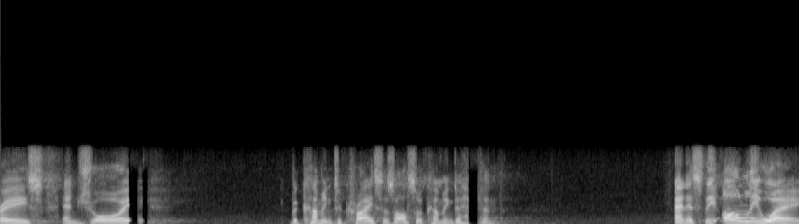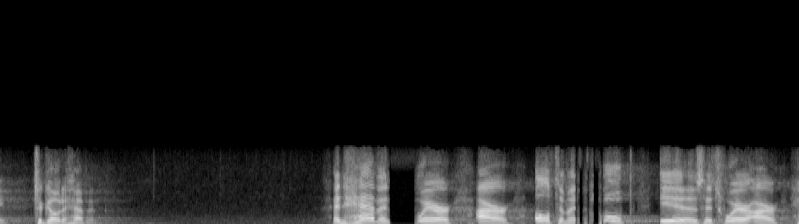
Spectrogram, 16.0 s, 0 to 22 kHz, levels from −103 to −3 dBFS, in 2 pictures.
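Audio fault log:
1.28–1.50 s, 4.67–4.80 s, 11.87–12.19 s, 13.73–14.12 s: lost AMR speech frames. Corrupted frames forced the wideband decoder to repeat its last good pitch and vocal tract settings with shrinking gain. The audio smears, warbles, then drops out. The first and last events are broken up over 200 and 280 ms, and the 11.87 s gap runs a solid 260 ms. On a spectrogram, harmonics freeze into flat streaks that fade to blank columns. The waveform shows the envelope decaying, then resuming weakly.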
